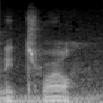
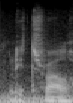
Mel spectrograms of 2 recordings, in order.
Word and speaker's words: nitrile: It's pronounced nitrile. Not nitrile, hope it helps.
